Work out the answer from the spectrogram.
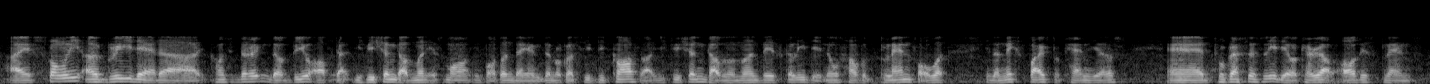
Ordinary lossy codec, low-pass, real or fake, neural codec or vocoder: none; 3.6 kHz; fake; codec, 16 kHz, 8 kbps, FreqCodec, smaller model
